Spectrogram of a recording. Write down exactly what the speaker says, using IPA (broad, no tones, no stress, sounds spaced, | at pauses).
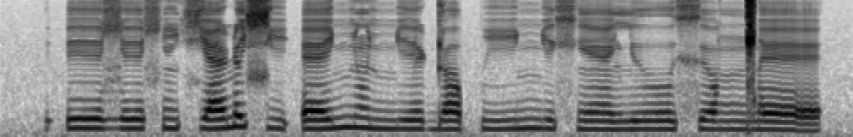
ʔ ɪː ɮ ɪː ɬ ĩ ç æ ɳ ə ɕ i ʔ ɛ ɲ ɔ̃ ɲ ɪː ɖ ʌ p i ɲ ɪ xʲ ɛ̃ː lʲ ʊː xʲ ɔ ŋ͡ǁ ɛ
